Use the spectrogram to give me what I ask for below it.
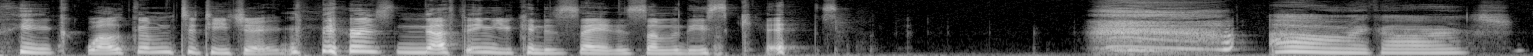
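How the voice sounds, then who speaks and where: A woman's voice: sits high, big pitch swings, takes it slowly, no echo, studio quality. A young woman, a student teacher streaming, telling funny classroom stories in casual chat with lots of fillers and laughter. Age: young adult. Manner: chatty storyteller, laughing often, lots of fillers.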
